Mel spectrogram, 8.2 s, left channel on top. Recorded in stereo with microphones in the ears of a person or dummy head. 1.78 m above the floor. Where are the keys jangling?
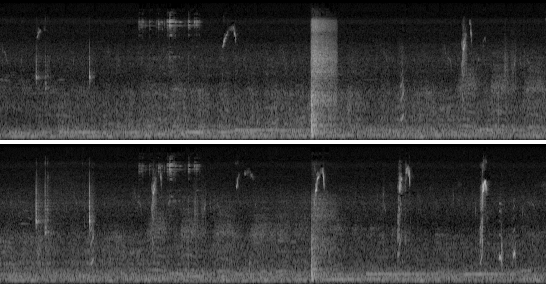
5° left (ahead or behind).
